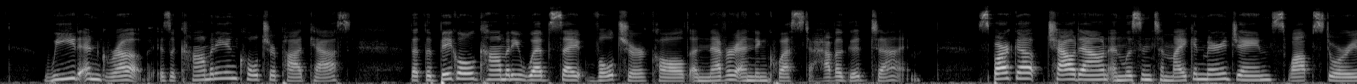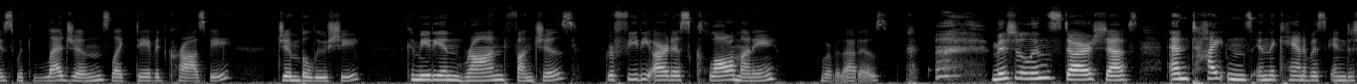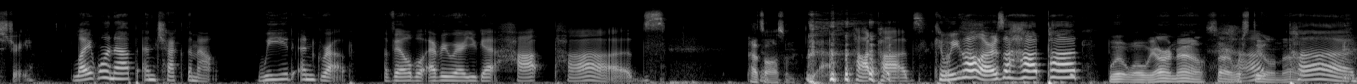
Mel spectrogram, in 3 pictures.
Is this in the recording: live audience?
no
